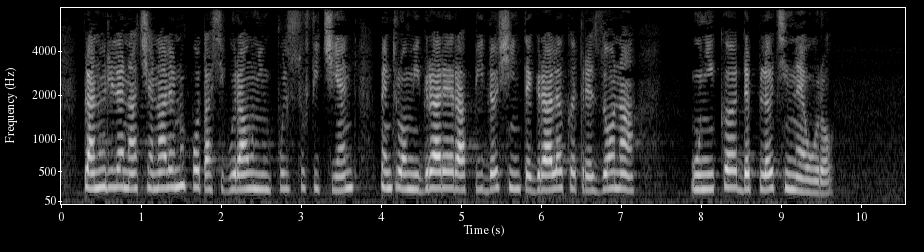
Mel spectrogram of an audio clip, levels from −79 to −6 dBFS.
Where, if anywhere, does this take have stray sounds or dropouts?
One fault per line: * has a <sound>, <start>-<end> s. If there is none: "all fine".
all fine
